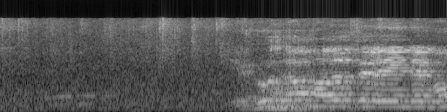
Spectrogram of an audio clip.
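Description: A pause with low room tone, then a man's voice through a microphone from about a second in, drawn out in a held, sing-song tone.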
